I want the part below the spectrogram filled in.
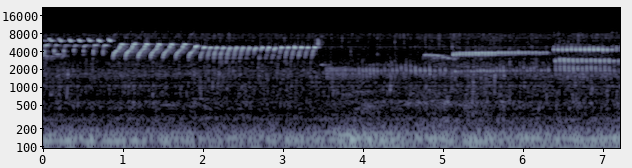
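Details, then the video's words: Spanish Timbrado canary from Spain performing: quick high chip series, a rising repeated swept note about four per second, a fast level roll, then lower soft trills and a final bright steady tour. "Masteran Kenari Spanish Timbrado Ori Spanyol"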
